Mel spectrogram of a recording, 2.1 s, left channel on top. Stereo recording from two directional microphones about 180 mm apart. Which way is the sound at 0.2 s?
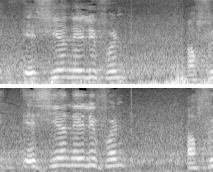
40° right (ahead or behind).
